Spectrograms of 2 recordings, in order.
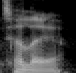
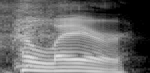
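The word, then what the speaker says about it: Helaire: name is clyde edward taleah right right um c-e-h yeah c-e-h you know the h is silent by the way yeah some people have i've heard people saying heller hello and yeah there's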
